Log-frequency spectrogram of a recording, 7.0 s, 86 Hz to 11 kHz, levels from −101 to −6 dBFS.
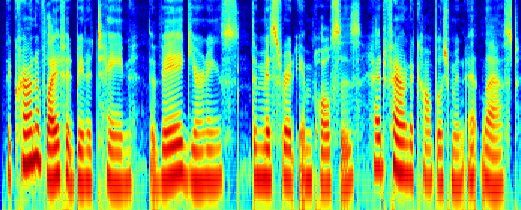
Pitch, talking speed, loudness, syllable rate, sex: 185 Hz, 155 wpm, -19 LUFS, 4.5 syllables/s, female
